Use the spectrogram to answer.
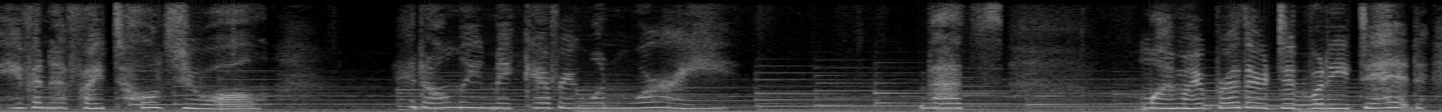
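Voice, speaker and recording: A woman voicing a gentle, apologetic young girl in an anime video game, speaking softly and haltingly. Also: extremely high pitch, flat delivery, over music. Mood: sad, apologetic. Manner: hesitant, halting, earnest. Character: gentle, apologetic girl hiding a worsening secret.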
